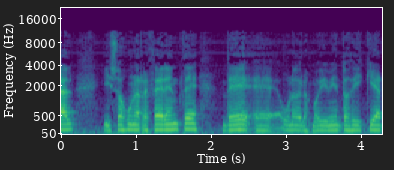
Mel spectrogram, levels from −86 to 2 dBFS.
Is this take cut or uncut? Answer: uncut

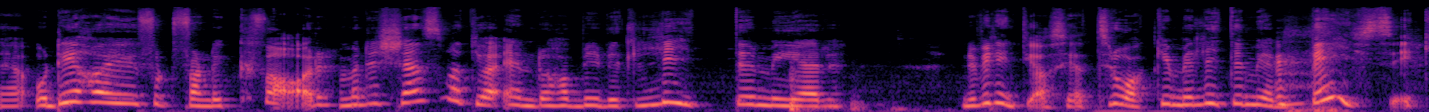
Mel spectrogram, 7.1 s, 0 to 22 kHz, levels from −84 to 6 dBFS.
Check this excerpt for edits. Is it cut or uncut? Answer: cut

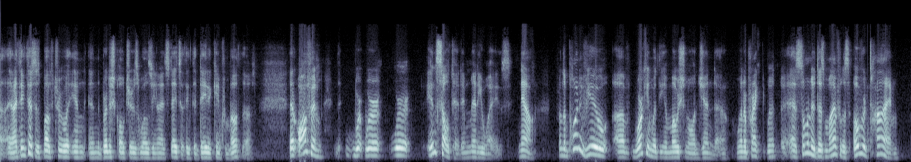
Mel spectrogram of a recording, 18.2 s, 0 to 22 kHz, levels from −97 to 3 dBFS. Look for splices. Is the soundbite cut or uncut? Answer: cut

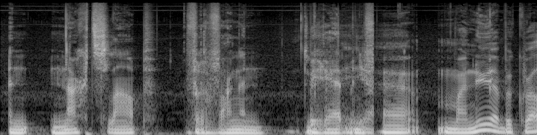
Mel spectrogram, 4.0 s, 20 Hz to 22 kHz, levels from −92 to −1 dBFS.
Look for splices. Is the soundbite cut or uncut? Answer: cut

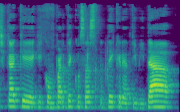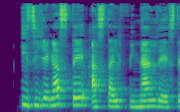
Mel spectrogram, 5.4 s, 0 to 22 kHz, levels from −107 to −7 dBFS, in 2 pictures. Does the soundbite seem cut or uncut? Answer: cut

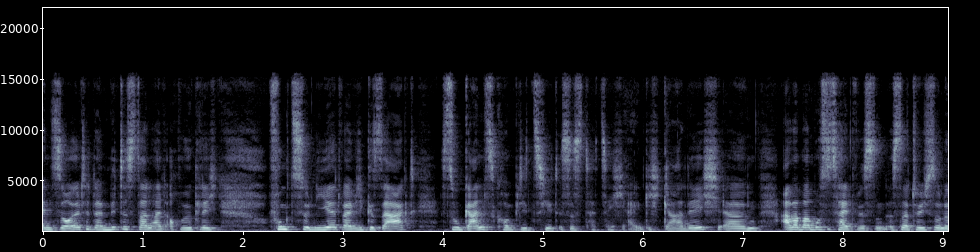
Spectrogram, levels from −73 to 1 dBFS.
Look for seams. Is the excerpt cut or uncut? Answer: uncut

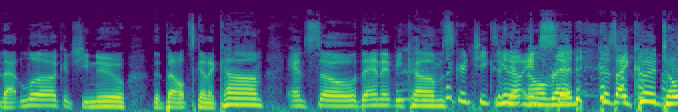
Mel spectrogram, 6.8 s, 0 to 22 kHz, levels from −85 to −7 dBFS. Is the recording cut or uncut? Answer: uncut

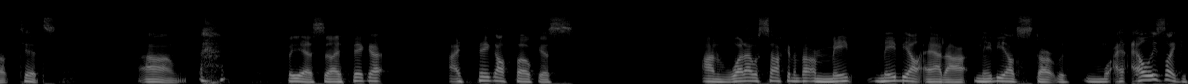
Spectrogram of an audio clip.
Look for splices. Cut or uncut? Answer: uncut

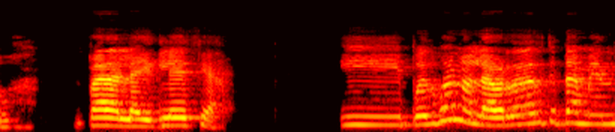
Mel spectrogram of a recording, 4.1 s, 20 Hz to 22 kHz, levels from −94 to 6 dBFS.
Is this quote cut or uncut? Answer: uncut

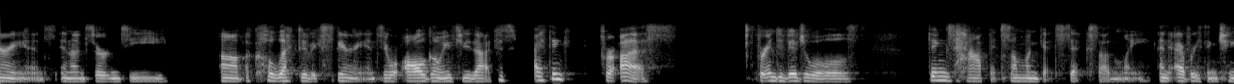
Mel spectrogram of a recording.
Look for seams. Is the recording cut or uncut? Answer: uncut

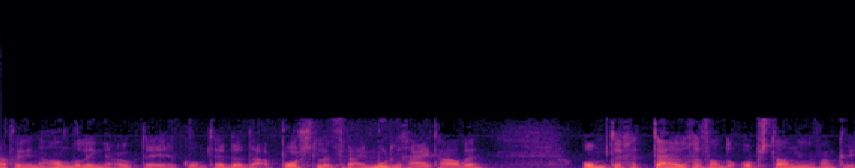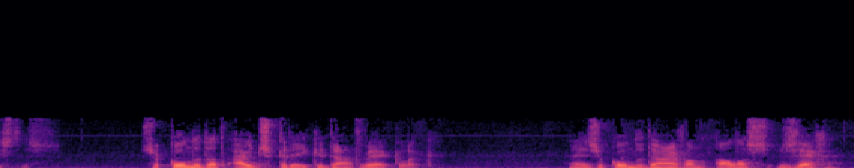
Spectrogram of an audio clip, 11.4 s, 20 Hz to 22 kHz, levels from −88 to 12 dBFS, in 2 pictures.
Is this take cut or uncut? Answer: uncut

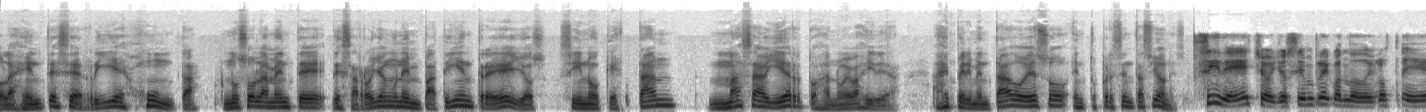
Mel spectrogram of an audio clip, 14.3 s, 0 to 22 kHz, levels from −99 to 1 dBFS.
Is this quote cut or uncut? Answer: uncut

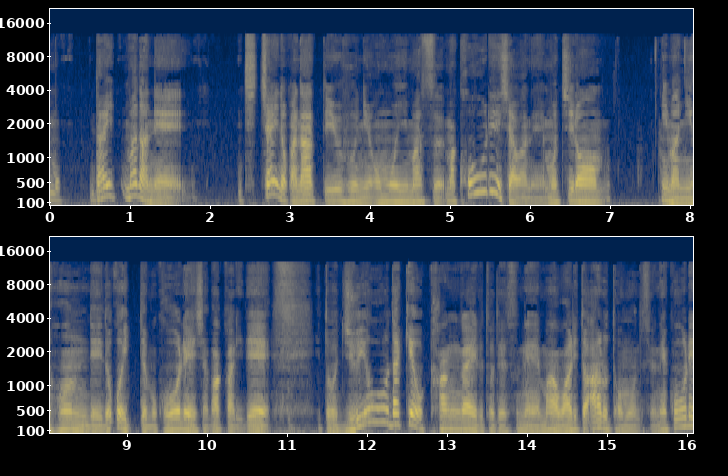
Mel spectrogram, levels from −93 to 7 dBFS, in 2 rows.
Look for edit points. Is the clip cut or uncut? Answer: uncut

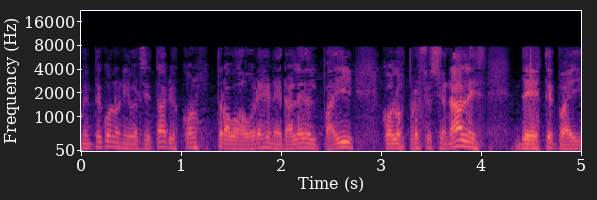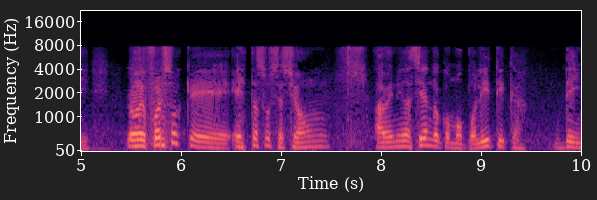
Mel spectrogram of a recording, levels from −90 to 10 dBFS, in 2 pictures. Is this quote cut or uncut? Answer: cut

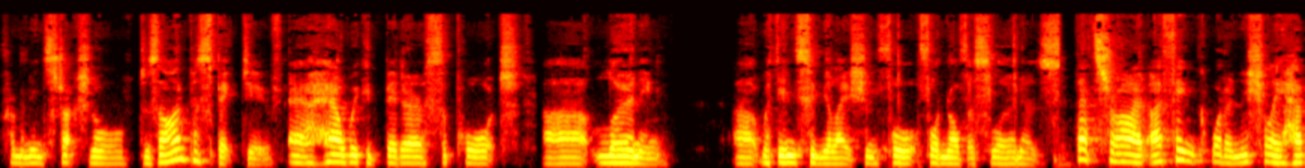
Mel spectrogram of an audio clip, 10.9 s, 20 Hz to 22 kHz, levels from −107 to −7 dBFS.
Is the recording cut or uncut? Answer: cut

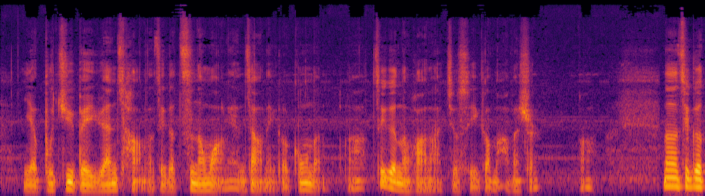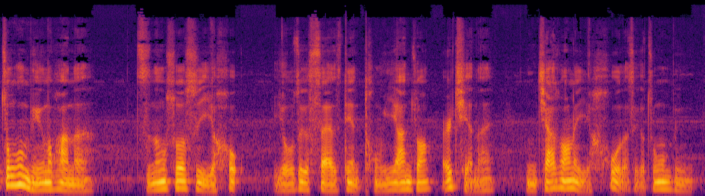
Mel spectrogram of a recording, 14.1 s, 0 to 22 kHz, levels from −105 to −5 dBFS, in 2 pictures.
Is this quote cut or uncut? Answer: cut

